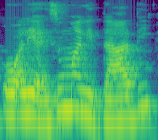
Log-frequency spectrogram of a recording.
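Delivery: normal talking voice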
